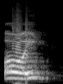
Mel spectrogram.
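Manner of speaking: a loud, emphatic demo of "hoy"; forceful HOY. Shown as a demonstration. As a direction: hit "hoy" hard as one strong syllable. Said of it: "se escucha la fuerza que toma la palabra".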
